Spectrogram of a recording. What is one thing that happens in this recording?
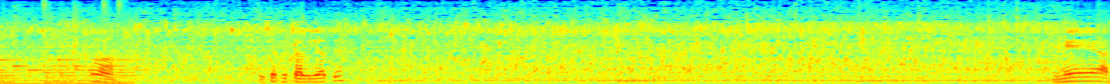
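Thin streams of water splash steadily into a pool of water.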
